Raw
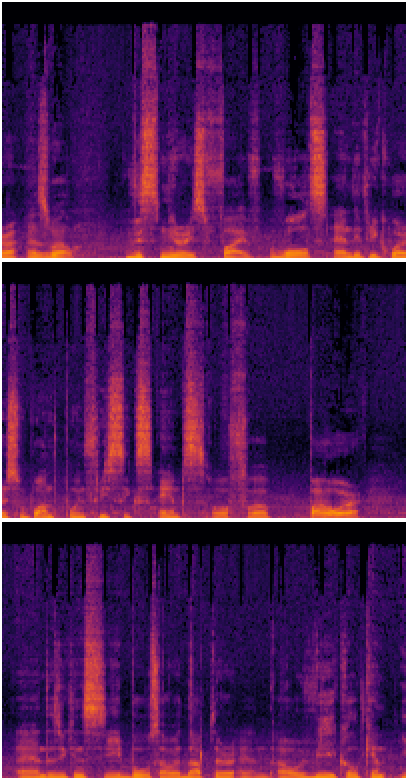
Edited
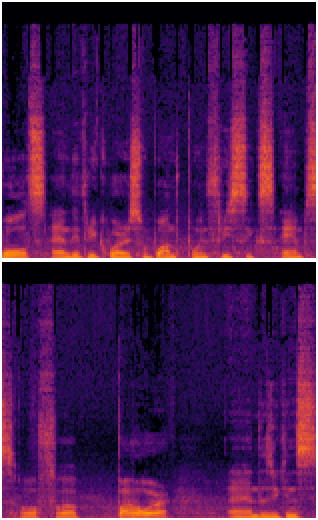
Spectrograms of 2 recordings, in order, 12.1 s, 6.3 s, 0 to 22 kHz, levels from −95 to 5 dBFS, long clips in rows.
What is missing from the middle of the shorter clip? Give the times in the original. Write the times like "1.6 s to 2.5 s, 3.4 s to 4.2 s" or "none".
none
